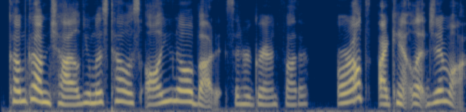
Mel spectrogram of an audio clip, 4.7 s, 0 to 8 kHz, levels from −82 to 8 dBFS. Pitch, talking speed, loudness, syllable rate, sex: 245 Hz, 285 wpm, -17 LUFS, 6.3 syllables/s, female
